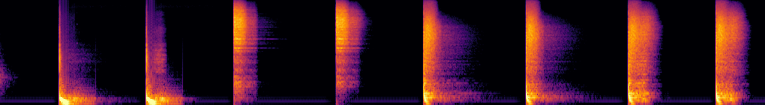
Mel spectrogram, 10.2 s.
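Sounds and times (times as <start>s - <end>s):
electro drum kit: 0.8s - 1.3s, 2.0s - 2.4s, 9.6s - 9.9s.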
